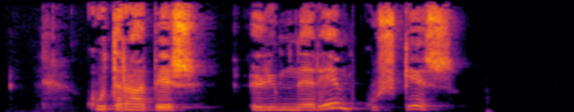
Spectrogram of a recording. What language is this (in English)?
Mari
